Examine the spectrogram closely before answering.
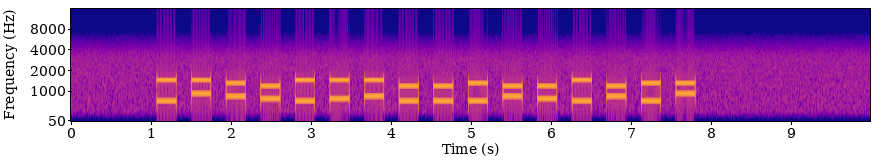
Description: DTMF, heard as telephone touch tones, dialled by machine, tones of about 240 ms. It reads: 3#84369112743720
